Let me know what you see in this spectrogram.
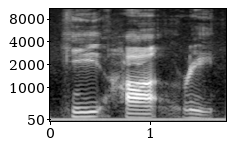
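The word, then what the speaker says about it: Hihari: But just in case, just so you know that when you are pronouncing it, it should sound like you are saying the word safari, okay, but obviously with an H, okay.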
